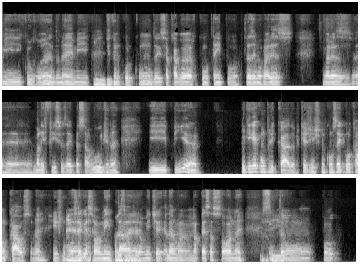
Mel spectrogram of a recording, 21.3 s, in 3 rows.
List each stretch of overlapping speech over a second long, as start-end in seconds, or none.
15.5-17.1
